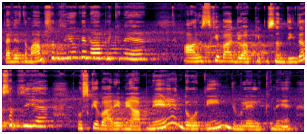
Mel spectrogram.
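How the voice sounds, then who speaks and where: A woman leads a children's lesson, spelling words out slowly and patiently. Her pitch rises and falls in a lively, sing-song way. The recording sits in an echoey room with a long tail of reverb. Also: slight background noise. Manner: slow, patient, spells out letters one by one. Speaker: teacher.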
